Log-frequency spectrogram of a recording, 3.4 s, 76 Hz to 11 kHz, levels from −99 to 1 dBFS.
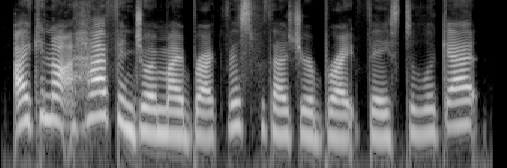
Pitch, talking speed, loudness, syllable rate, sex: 235 Hz, 230 wpm, -21 LUFS, 5.5 syllables/s, female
